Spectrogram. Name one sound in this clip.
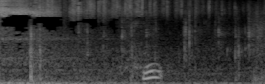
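A young woman makes a brief vocal sound close to a microphone.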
